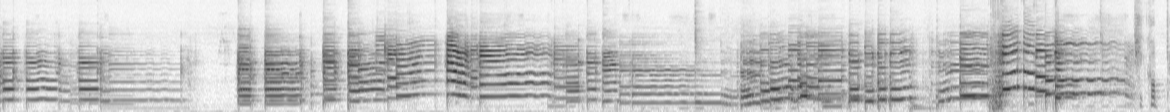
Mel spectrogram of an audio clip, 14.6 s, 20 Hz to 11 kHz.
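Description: Gibson SG Special T electric guitar with P-90 pickups, played clean through a Fender Super-Sonic amp: a run of single-note lines and chords with several string bends and a short pause about two seconds in. The tone is heavy in the bass, which the players put down to the SG's strong low-end resonance on the Fender amp with its bass turned up.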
